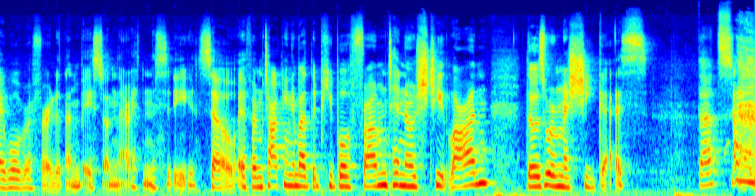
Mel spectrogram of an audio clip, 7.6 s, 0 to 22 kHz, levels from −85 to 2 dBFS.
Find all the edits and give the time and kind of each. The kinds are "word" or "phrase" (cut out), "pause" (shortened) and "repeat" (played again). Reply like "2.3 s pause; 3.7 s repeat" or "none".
none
